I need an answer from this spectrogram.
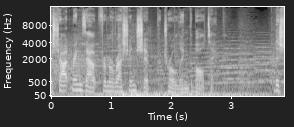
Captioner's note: cannon booming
